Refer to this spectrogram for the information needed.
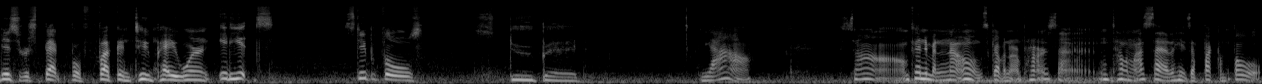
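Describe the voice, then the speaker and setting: A woman with an American accent speaks at a fairly slow pace and medium pitch, leaving long, frequent pauses. Her tone is animated, with lively intonation and vocal fry. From Oklahoma, Wyandotte. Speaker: livestreamer. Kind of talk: casual livestream rant. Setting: outdoors, in shade. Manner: animated, heated.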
